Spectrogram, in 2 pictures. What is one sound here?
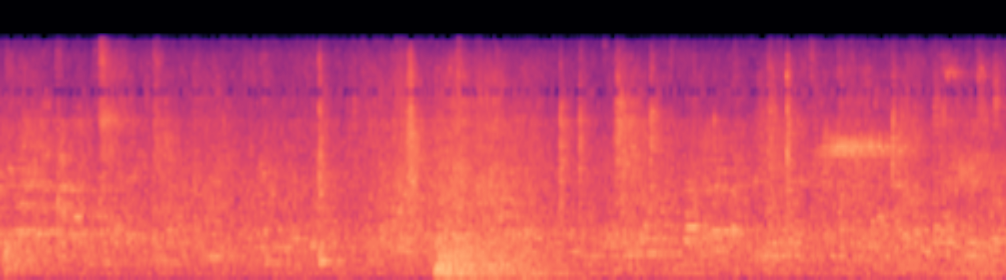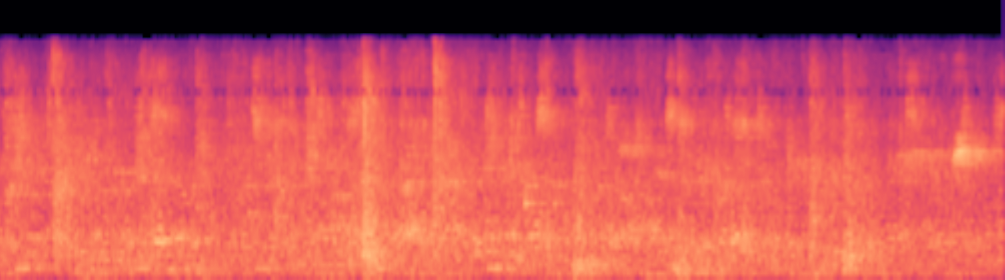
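Hockey sticks and gloves knock together.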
